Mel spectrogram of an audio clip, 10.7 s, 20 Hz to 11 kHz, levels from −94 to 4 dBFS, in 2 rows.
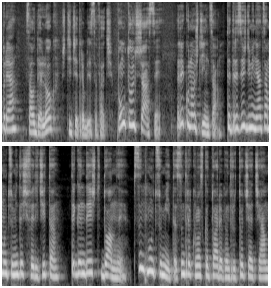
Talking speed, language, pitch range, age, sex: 165 wpm, Romanian, 175-235 Hz, 20-39, female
